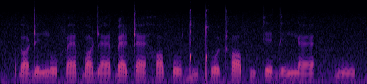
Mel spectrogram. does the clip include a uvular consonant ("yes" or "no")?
no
